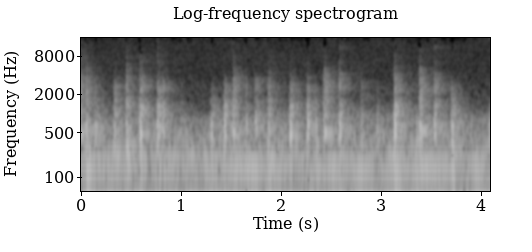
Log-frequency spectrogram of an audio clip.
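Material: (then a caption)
Plastic. A Tupperware plastic food container is gently tapped in a quick, uneven run of light, dry taps. Each tap has a hollow plastic tone around 650 Hz and dies away almost at once, over a faint steady low hum.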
